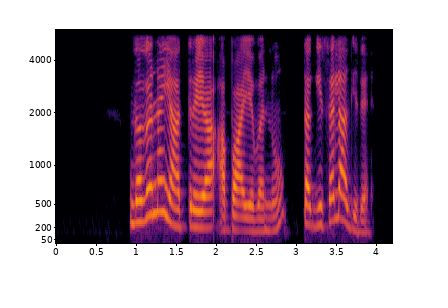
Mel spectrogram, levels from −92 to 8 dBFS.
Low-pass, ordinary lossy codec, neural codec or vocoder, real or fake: 5.4 kHz; none; codec, 16 kHz, 8 kbps, FunCodec, trained on LibriTTS, 25 frames a second; fake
